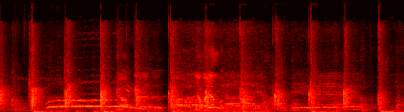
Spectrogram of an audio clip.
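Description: A song with voices singing over a steady beat of about two strokes a second, with hands clapping along.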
